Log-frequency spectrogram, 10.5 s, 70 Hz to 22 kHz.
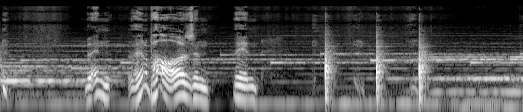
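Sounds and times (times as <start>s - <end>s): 
speech: 1.7s - 5.3s
empty beer bottle banged on a table: 6.5s - 6.7s, 7.5s - 7.8s, 8.4s - 8.6s.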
